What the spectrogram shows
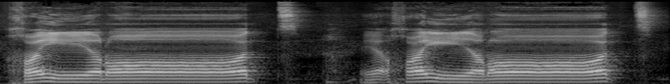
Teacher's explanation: rnya baru dibaca dengan tebal karena dia tafhim berharakat fathah. Kemudian kalau kita berhenti pada lafal r ini ada bacaan namanya mad ari di sukun. · sedikit saja dia panjangin dulu rnya khairat baru kasih hams. Ya, untuk huruf ta pertama sifat syiddahnya baru kasih hames.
